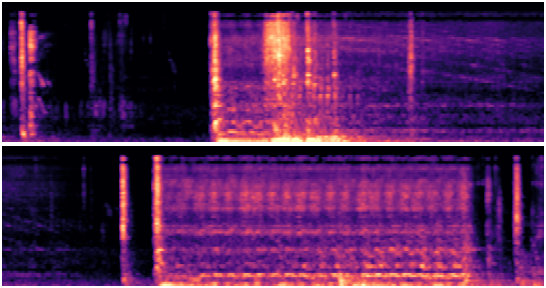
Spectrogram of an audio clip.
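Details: Freshly rebuilt carbureted truck engine, start after new fuel filter: starter catches, engine fires and holds a fast busy idle that never drops; idle control set too far, RPM too high, needs adjusting down.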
